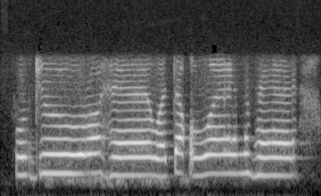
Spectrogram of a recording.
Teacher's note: stretch the ha one alif long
